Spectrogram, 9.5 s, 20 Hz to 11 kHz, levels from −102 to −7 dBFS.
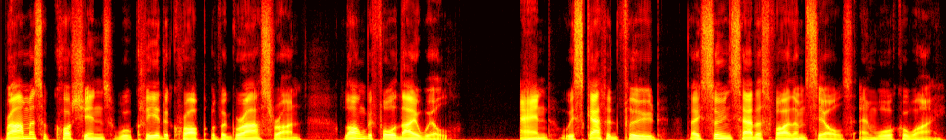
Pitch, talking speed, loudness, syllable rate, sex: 100 Hz, 165 wpm, -21 LUFS, 4.6 syllables/s, male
